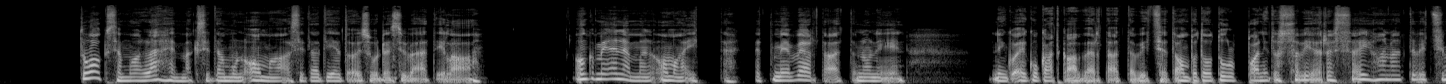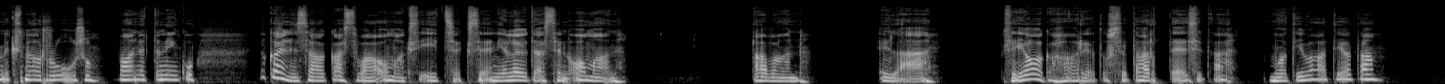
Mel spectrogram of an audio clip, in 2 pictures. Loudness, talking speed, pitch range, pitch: -21 LUFS, 130 wpm, 155-205 Hz, 175 Hz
